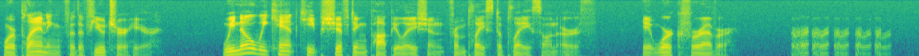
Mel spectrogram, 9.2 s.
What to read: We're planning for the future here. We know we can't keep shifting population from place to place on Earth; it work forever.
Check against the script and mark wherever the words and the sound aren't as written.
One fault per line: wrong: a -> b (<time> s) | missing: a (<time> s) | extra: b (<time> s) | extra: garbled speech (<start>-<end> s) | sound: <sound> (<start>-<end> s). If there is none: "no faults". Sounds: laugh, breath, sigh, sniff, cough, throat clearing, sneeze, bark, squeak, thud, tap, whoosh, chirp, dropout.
sound: laugh (7.9-8.9 s)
